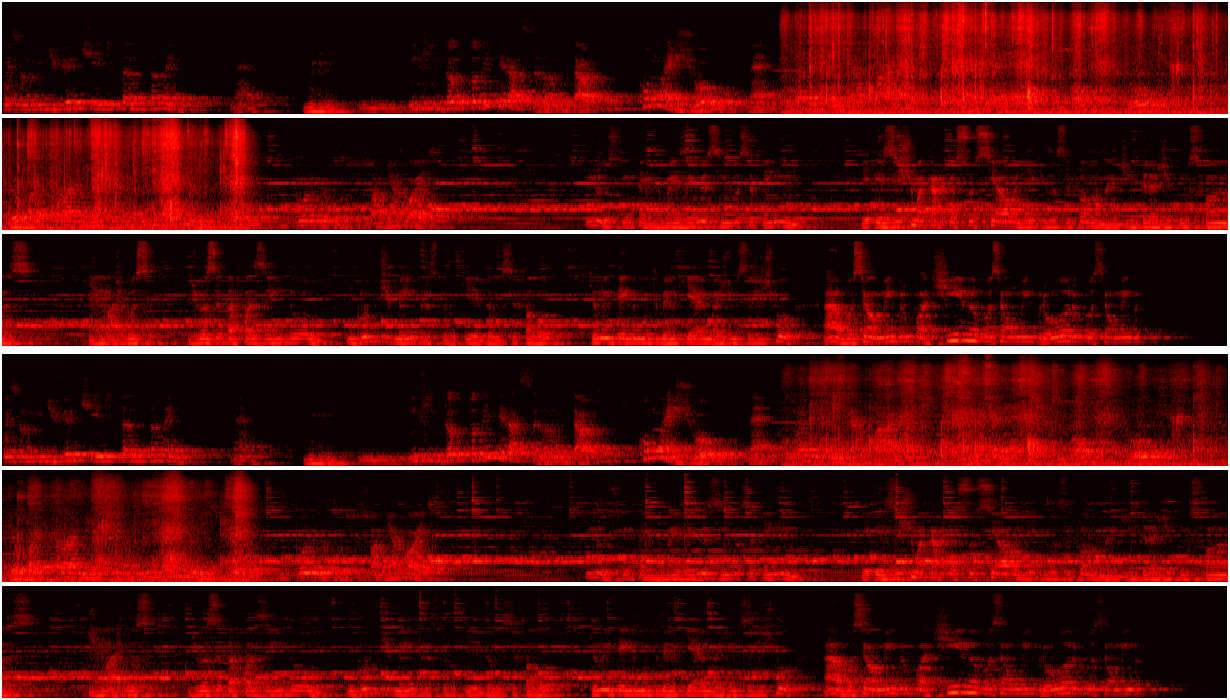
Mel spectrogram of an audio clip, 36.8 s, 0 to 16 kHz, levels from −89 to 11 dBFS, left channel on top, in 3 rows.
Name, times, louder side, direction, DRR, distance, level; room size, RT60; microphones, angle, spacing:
voice 1, 0.0-1.8 2.3-2.5 3.5-11.7 12.3-16.6 25.4-25.8, right 1 dB, 35° right, -3 dB, 2.3 m, -52 dB
voice 2, 3.0-3.4 12.3-12.7 18.1-20.3 20.8-24.8 25.4-30.1 30.4-35.9, left 2 dB, 20° left, 3 dB, 0.4 m, -50 dB
sound 1, 7.7-26.9, left 2 dB, ahead, 1.0 m, -66 dB
sound 2, 7.8-14.7, left 8 dB, 80° left, 0.7 m, -45 dB
sound 3, 14.4-32.3, right 2 dB, 60° right, 1.5 m, -55 dB
7.2 x 6.5 x 3.3 m, 1.1 s
head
